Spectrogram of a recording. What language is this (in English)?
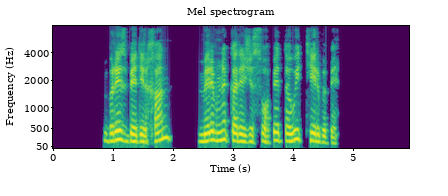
Kurdish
